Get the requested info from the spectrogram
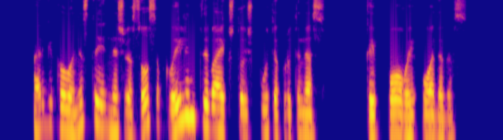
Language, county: Lithuanian, Alytus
